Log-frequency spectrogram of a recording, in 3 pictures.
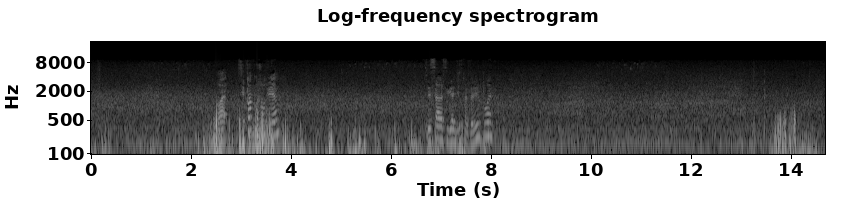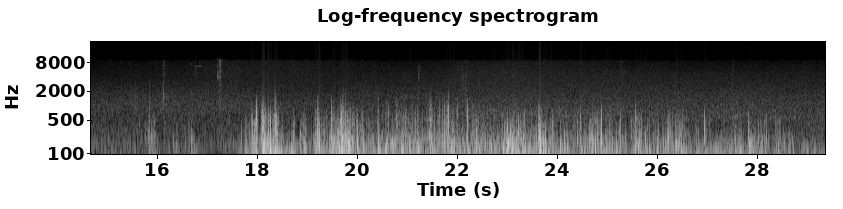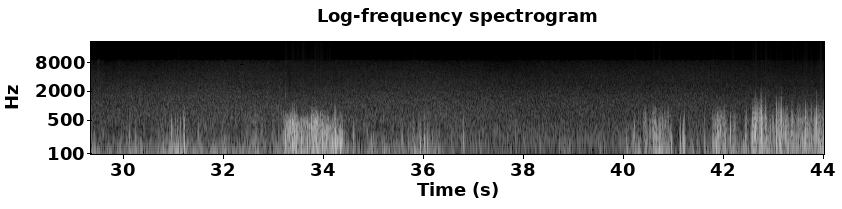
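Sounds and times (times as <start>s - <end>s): wind buffeting microphone: 1.2s - 8.0s, 13.1s - 38.0s, 40.0s - 44.0s.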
